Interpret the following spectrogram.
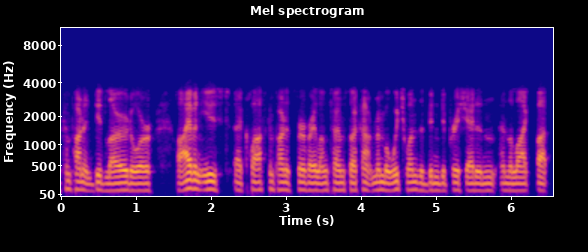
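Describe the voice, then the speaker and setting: A mid-range male voice with an Australian accent belongs to a developer giving a rambling live code walkthrough, full of fillers and restarts. The recording is dry, with a tinny, phone-like character.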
